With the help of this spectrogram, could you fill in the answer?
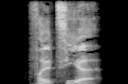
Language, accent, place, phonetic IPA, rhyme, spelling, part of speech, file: German, Germany, Berlin, [fɔlˈt͡siːə], -iːə, vollziehe, verb, De-vollziehe.ogg
- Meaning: inflection of vollziehen: 1. first-person singular present 2. first/third-person singular subjunctive I 3. singular imperative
